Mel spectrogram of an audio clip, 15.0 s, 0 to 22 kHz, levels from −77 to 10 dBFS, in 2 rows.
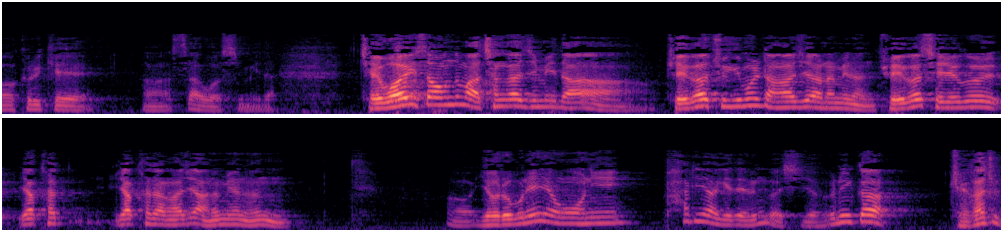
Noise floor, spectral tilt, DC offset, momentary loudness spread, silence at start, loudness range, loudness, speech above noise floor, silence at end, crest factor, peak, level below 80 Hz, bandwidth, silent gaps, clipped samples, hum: -61 dBFS; -5 dB/octave; under 0.1%; 19 LU; 0 s; 9 LU; -21 LUFS; 39 dB; 0 s; 22 dB; 0 dBFS; -60 dBFS; 8 kHz; none; under 0.1%; none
